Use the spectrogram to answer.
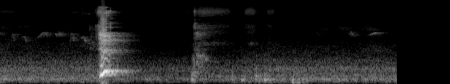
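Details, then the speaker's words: Adult woman with frequent hiccups, tired and yawning, trying to stop them by plugging her nose and drinking water: a single sharp, abrupt hiccup-like gulp, then quieter throat and mouth sounds. "se I just take it hiccups so often and I just hate them I really hate them all right I'm gonna try plugging my nose and drinking water because I gotta get rid of these before my zoom call"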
